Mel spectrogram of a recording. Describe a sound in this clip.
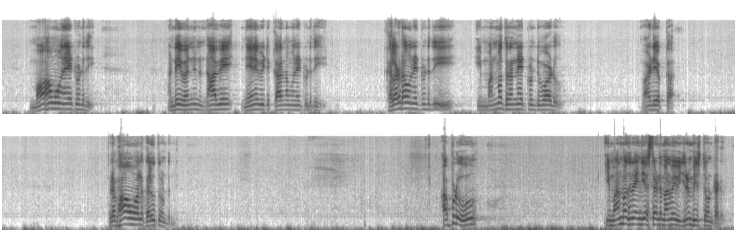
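An elderly man speaks slowly through a microphone, in short phrases with long pauses.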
